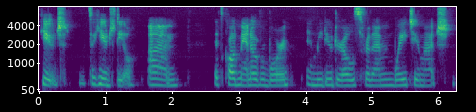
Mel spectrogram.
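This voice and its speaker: A woman's voice: medium pitch, level tone, a little slow, dry recording, muffled recording. A woman, a Navy veteran, chatting frankly and casually as a podcast guest, with many fillers. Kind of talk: casual interview chat.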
